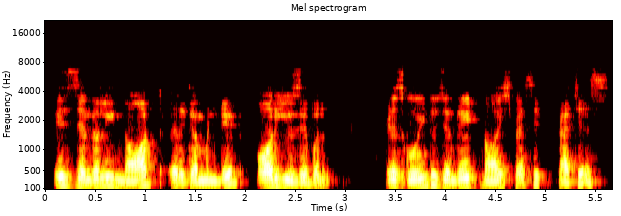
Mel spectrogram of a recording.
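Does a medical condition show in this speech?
No.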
